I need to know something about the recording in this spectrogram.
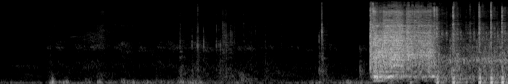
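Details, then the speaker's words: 1970s Wheel Horse C121 8-speed garden tractor, Kohler engine, electric fuel pump just rewired and buzzing, points untested: engine catches after cranking and runs loud, then lumpy and pulsing as it begins settling; starting, idle not yet settled. "Ooh, sounds like it's going to go. satisfying, isn't it? So she's nearly there, isn't she?"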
